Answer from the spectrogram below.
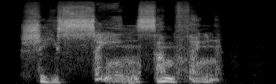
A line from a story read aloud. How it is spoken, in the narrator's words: Manu whispered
